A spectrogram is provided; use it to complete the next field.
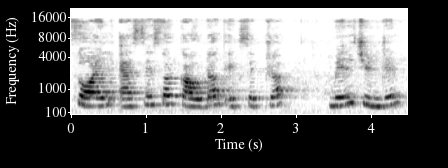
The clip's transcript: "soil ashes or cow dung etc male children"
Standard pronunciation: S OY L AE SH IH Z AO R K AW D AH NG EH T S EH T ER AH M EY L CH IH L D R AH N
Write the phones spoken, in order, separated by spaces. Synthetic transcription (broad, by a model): S OY L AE S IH S AO R K AW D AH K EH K S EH T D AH M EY L CH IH L D R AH N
